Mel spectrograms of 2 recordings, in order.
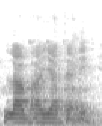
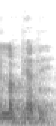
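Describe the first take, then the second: First: लभयते drawn out very slowly, each syllable apart. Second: Said in the usual way. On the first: Shown as a demonstration. Teacher breaking लभयते into syllables for students, very slow. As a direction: spell out लभयते for the class, la-bha-ya-te. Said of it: "लभ्यते, then spelled slowly". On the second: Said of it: "लभयते, spelled out slowly".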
